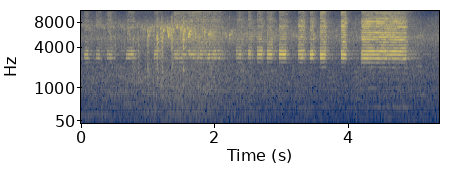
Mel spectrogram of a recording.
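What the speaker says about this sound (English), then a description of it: "you can hear cars honking as they're driving by in support." Passing cars honk in support of a Labor Day rally crowd in Kansas City, Missouri, giving a string of short toots that grows into a rapid burst of beeps and ends in one long blast over steady street traffic noise.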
